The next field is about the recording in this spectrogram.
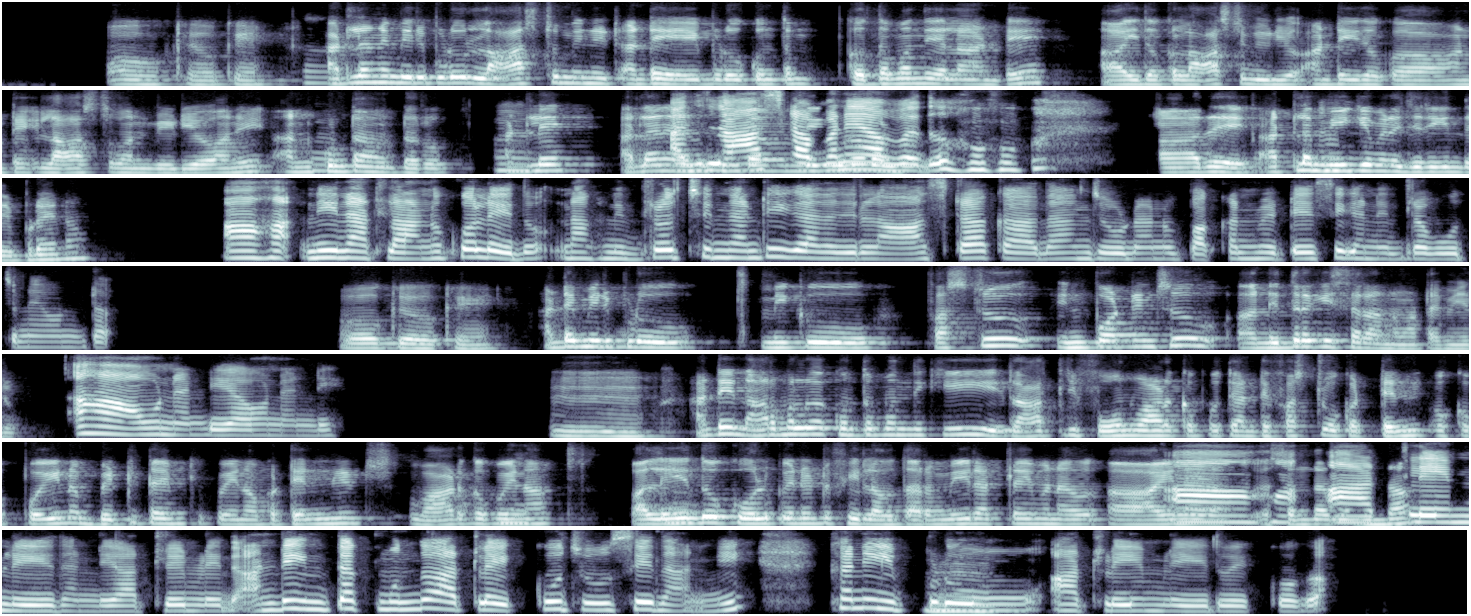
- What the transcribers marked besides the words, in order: in English: "లాస్ట్ మినిట్"; in English: "లాస్ట్"; in English: "లాస్ట్ వన్"; in English: "లాస్ట్"; chuckle; other noise; lip smack; in English: "నార్మల్‌గా"; in English: "టెన్"; in English: "టెన్ మినిట్స్"
- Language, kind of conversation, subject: Telugu, podcast, రాత్రి పడుకునే ముందు మొబైల్ ఫోన్ వాడకం గురించి మీ అభిప్రాయం ఏమిటి?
